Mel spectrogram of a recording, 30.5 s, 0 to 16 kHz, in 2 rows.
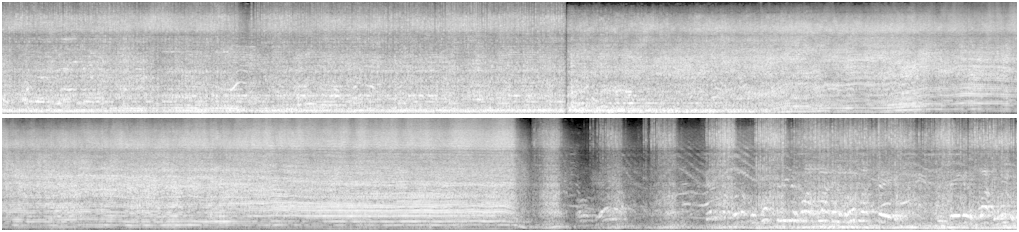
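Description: High-powered competition pulling-tractor engine running at the sled. It idles unevenly, then revs up with a rising pitch about 12 seconds in and holds high. Around 23 seconds the sound drops away abruptly in a few choppy breaks before picking up again.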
